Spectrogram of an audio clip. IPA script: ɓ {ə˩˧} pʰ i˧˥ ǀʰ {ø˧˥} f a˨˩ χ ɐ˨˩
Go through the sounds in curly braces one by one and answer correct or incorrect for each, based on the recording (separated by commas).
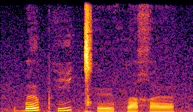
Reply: incorrect, correct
